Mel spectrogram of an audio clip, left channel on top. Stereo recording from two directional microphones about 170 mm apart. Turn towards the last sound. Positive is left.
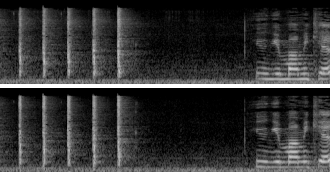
turn(degrees=-5)  # may be behind; listen again after turning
